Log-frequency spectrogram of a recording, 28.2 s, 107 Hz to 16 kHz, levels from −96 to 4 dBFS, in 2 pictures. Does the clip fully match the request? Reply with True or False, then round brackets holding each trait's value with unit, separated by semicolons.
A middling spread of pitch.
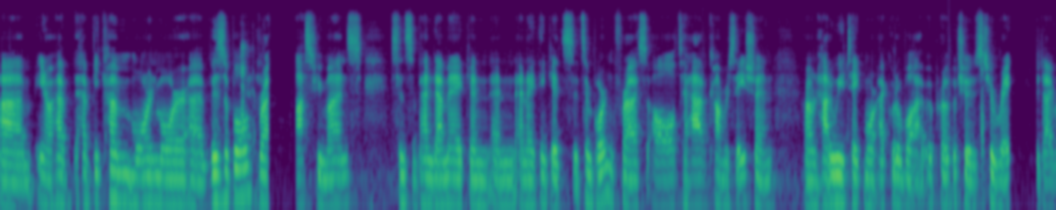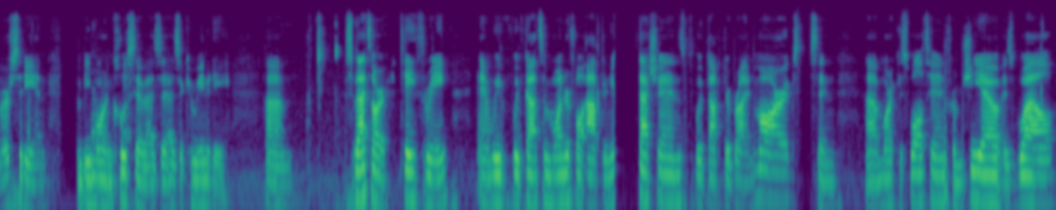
False (2.3 semitones)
